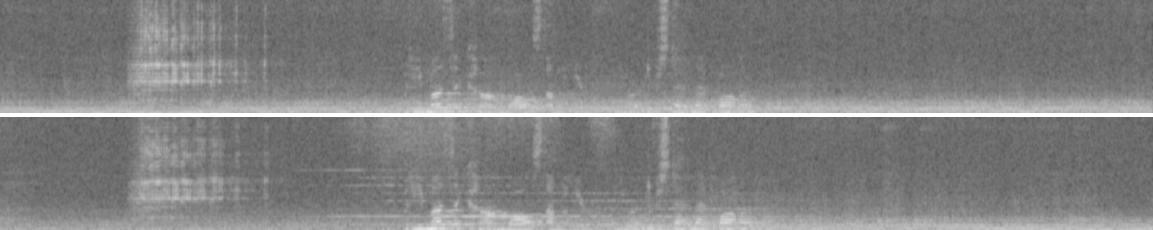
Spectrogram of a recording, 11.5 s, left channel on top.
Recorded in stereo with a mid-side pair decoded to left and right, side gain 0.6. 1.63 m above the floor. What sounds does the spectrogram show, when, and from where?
1.3 s a whoosh: 30° left, 3.5 m
4.0 s a woman speaking: 15° left, 8 m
